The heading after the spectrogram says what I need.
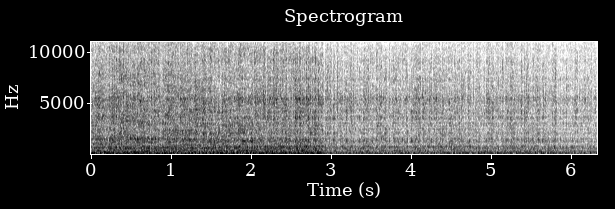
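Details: C30 truck engine using ignition parts borrowed from another truck, carb bowls filled by hand, first run: V8 loping at an even, steady idle, about three firing pulses a second, smooth with no knocks or misfires; runs normally.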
